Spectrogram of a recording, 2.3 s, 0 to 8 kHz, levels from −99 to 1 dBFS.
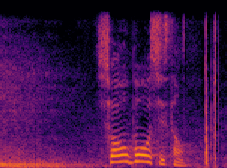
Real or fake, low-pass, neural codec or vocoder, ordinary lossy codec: fake; 7.2 kHz; codec, 16 kHz, 8 kbps, FreqCodec, smaller model; none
